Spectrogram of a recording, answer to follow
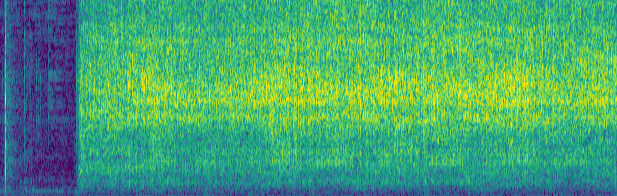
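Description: Electric hand blender with a whisk attachment switched on about a second in, its motor whirring steadily as the whisk whips a liquid in a tall beaker, then stopping at the end.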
